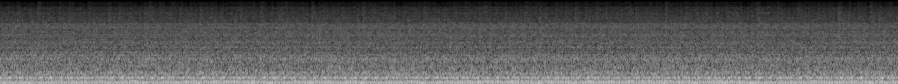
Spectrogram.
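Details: 1962 Land Rover Series 2A 109 LWB 2.25L diesel warm idle with an intermittent miss, jerking and bouncing; runs smooth cold but rough once warmed up, during a pump-timing and timing-chain check.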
